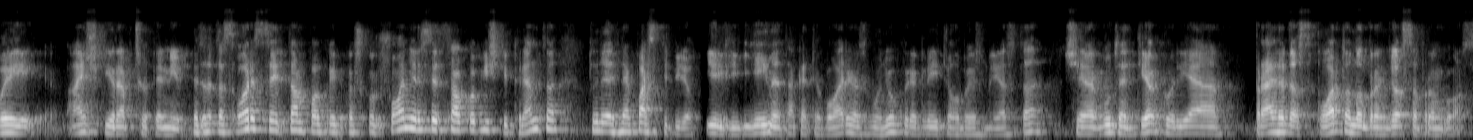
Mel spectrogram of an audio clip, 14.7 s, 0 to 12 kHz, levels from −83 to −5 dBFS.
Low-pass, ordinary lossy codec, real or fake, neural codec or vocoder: 7.2 kHz; Opus, 16 kbps; fake; codec, 16 kHz, 2 kbps, FunCodec, trained on LibriTTS, 25 frames a second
